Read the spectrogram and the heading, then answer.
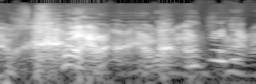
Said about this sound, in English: we're here uh, showing how our competitor TP for Tots is been having dog cages full of live wolves outside of that facility. Now, as you can see, looking right over there, you can see the wolves.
